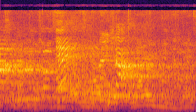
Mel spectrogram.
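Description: A woman's lively speech through a stage microphone in a large hall, with a sharp rising exclamation a little under a second in.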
